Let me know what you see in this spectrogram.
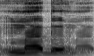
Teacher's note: با ساکن میں قلقلہ ہوگا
